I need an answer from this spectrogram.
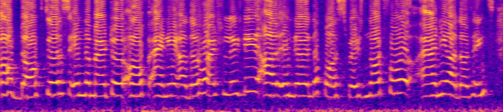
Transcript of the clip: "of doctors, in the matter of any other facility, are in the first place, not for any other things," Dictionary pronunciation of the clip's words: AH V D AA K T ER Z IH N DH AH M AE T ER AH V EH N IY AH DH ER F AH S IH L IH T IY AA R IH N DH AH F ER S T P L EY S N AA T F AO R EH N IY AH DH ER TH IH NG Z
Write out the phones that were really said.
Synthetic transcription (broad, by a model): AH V D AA K T ER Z IH N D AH M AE T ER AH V EH N IY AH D ER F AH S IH L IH T IY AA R IH N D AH F ER S T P EY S N AA T F AO R EH N IY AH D ER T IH NG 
